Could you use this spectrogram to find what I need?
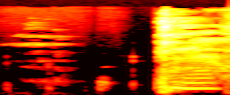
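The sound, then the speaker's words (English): A person breaks into a loud, harsh hacking cough after taking a hit of smoke, following a few faint raspy breaths and small throat sounds. No one speaks. “I thought it'd be cool to take a hit at the same time as in the story, and I can't fucking breathe.”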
